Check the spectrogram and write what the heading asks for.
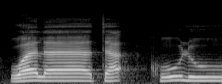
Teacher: مد منفصل هست، به اندازه 3 حرف یا 3 حرکت طولانی میکنیم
